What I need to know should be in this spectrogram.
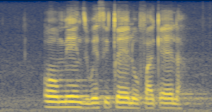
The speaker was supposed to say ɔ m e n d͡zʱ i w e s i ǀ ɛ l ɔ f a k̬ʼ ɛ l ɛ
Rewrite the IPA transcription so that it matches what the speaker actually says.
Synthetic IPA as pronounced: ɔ m e n d͡zʱ i w e s i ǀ ɛ l ɔ f a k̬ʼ ɛː l a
